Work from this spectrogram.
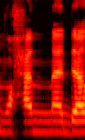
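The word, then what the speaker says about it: محمدًا: Asyhadu alla ilahaillallah ashadu anna muhammadar rasulullah. Muhammadar da baris atas. Rasulu jangan tertukar tu.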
